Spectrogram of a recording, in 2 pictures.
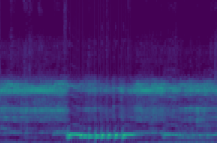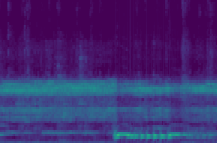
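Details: Two stuttering, vibrating coos from a female silver zebra dove used to attract other zebra doves, each dipping slightly then rising, about three and a half seconds apart, over a loud continuous high-pitched whine.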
